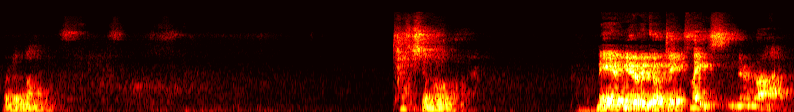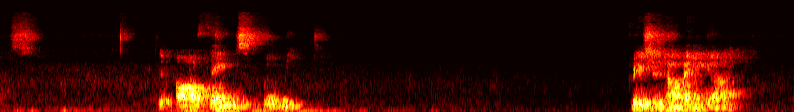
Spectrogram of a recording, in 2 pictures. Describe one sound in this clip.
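An elderly man speaks slowly and calmly into a microphone, with long pauses, in a room with a slight echo.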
